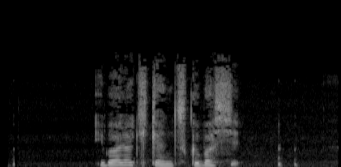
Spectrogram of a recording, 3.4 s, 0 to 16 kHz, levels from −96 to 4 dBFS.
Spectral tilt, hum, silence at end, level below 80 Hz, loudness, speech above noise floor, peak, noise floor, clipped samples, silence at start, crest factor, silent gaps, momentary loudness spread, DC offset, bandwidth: -2.5 dB/octave; none; 0.45 s; under -90 dBFS; -38 LUFS; 42 dB; -20 dBFS; -80 dBFS; under 0.1%; 1 s; 22 dB; none; 21 LU; under 0.1%; 11 kHz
